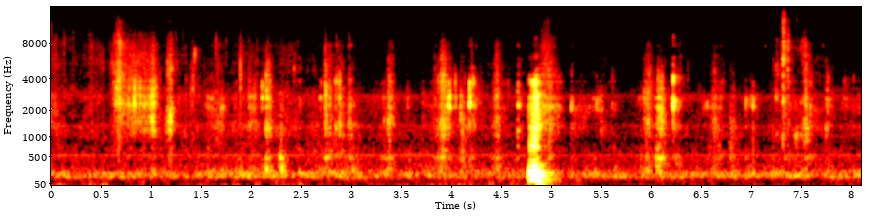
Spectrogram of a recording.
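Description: A mouthful of ultra-crispy fried chicken sandwich being chewed close to the microphone: a run of small crunching crackles, with one much louder thump a little after halfway.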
